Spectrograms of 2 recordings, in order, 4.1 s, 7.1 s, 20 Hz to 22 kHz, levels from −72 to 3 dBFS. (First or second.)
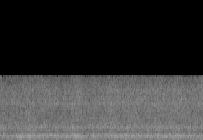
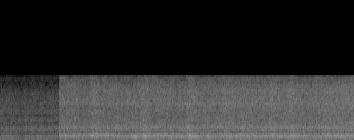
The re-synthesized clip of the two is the second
